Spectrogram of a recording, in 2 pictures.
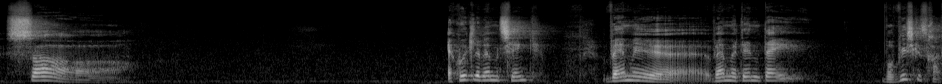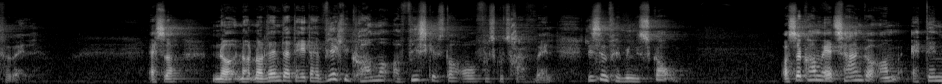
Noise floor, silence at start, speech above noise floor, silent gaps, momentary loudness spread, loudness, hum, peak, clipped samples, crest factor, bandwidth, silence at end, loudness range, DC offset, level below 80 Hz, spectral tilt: -58 dBFS; 0.05 s; 31 dB; none; 19 LU; -25 LUFS; none; -4 dBFS; under 0.1%; 24 dB; over 20 kHz; 0 s; 5 LU; under 0.1%; -72 dBFS; -1 dB/octave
